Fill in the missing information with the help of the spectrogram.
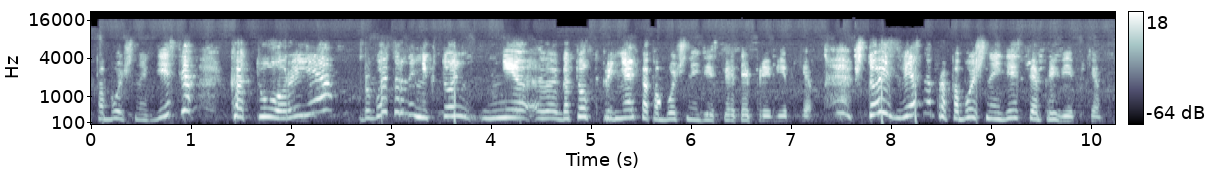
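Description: A woman's voice: high voice, a bit bright. A woman speaking as an interviewer in a conversational interview. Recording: dull audio with faint noise.

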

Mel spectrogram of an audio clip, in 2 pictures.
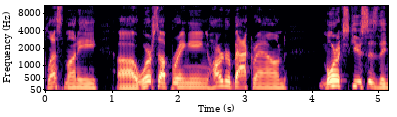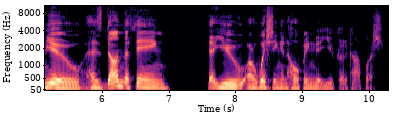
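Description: A man's voice: mid-range voice, no echo, clean studio sound. A man hosting a podcast, talking in a conversational way and stacking up phrases for emphasis. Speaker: podcast host. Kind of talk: casual podcast interview.

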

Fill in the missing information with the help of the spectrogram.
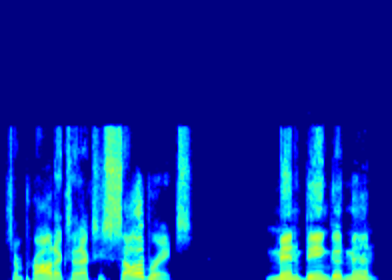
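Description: A man's voice: high-pitched, lively intonation, moderate pace, darkish tone, dry recording. A man speaking as an interview guest and theologian, talking earnestly and building his points through repeated parallel phrases.

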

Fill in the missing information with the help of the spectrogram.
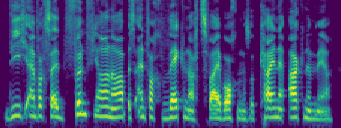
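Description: A man's voice: fairly high pitch, moderate pace, gravelly, no echo, studio quality. A man hosting a podcast, talking casually and rambling with many fillers and restarts. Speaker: podcast host. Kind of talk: casual conversation.

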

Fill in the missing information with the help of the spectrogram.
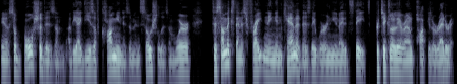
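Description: A man giving measured, scholarly explanation in a documentary interview. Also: deep voice, no echo. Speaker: academic commentator.

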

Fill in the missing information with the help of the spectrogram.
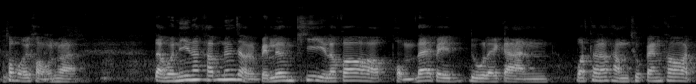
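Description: A man's voice: fairly high pitch, expressive, brisk. A man hosting a podcast in casual chat, joking as he explains at length. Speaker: podcast host. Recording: roomy with faint background noise.

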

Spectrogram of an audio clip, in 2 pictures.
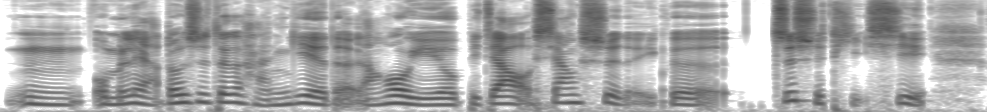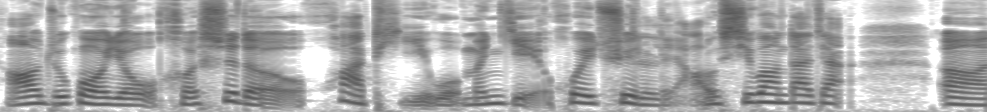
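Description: A woman's voice: lowish voice, vocal fry, a little mellow, dry recording. A woman co-hosts a podcast in casual conversation. Her Mandarin carries a Teochew accent from Chaoshan. The recording is close and dry. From Chaoshan, Guangdong, China. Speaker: podcast co-host.

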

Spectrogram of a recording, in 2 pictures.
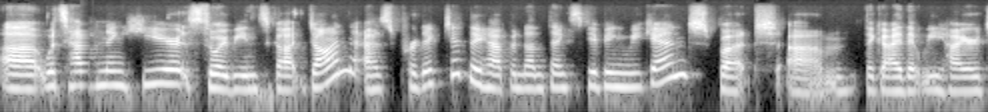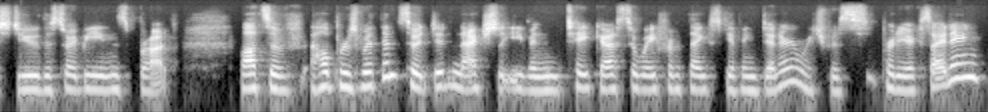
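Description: A woman's voice: mid-range voice, moderate pace. A woman co-hosting a farm podcast with a casual, dry, sarcastic humor. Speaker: podcast co-host, dairy farmer. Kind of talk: casual chat.

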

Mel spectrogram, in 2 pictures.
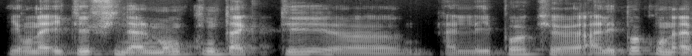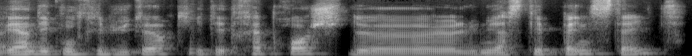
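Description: A man's voice: mid-range voice, brisk, a little mellow. A man from France with a French accent, speaking as an interview guest and often repeating words as he searches for them. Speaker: podcast guest, sports website founder. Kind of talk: casual interview.

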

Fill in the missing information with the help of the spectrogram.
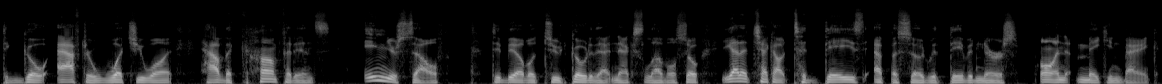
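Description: A man's voice: sits low, a little mellow, dry recording, clean studio sound. A man hosting a podcast, delivering upbeat, hyped introductions and interview questions. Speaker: podcast host.

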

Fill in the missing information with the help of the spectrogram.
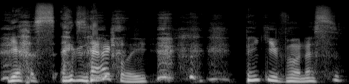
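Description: A woman playing a tabletop game, improvising casually in a halting way, repeating phrases. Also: lowish voice, lively intonation, no echo, studio quality. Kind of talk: casual improvised role-play.

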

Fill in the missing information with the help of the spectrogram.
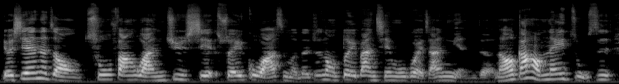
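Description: A young woman, a preschool teacher telling classroom stories in a casual podcast chat, brisk and animated. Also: mid-range voice. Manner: brisk, animated storytelling about classroom moments.

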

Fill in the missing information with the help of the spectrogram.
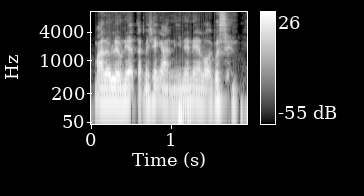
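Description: A man's voice: medium pitch, little pitch movement, racing, darkish tone. A man co-hosting a casual tech podcast, explaining at length with many fillers. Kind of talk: casual chat.

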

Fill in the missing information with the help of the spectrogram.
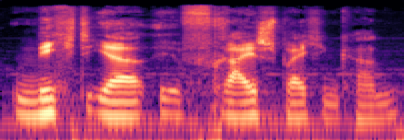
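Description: A man narrating a tabletop fantasy game as game master, telling the story descriptively and haltingly. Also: medium pitch, fairly even intonation, soft background music.

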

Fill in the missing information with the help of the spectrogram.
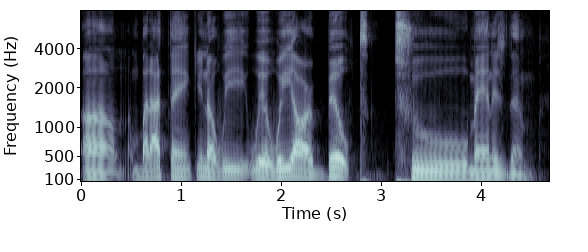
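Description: Smooth, clear man on a podcast. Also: medium pitch, slow, darkish tone, no echo, clean studio sound. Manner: slangy. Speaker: podcast co-host. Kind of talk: casual chat.

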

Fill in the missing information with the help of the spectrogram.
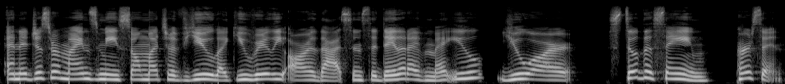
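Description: A young woman hosting a podcast, chatting casually and gushing with warmth, slipping in Spanish phrases. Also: on the high side, measured pace, smooth, no room sound, studio quality. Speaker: podcast host. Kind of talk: casual chat.

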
